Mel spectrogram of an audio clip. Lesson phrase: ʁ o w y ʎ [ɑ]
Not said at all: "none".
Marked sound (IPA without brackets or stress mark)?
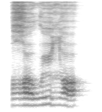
ɔ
